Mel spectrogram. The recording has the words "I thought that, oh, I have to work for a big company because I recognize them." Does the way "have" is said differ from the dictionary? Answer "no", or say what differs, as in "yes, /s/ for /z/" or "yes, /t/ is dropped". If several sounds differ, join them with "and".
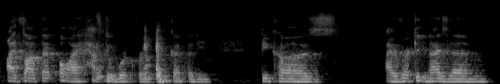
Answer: yes, /f/ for /v/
